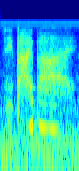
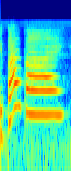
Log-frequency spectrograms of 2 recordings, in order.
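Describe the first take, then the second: First: Breathy whisper, slow "Say bye-bye". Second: High, loud cooing "Bye-bye"; sing-song bye-bye. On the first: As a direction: coax "bye-bye" in a hushed whisper. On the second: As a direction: model "Bye-bye" brightly for a toddler. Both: Shown as a demonstration. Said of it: "You say".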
